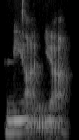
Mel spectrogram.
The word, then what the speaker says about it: Jnana: be teaching you the nihanya mudra which is spelled j n a n a but pronounced niyanya so this the core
